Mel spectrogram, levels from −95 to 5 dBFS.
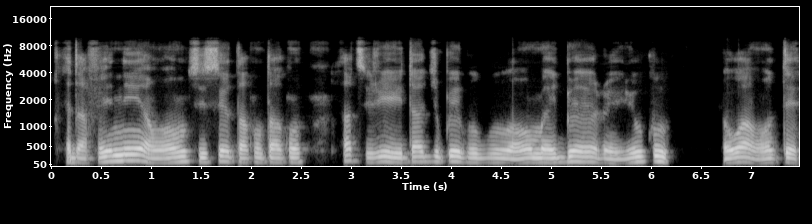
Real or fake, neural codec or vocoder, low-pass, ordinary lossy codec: fake; codec, 44.1 kHz, 7.8 kbps, DAC; 9.9 kHz; none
